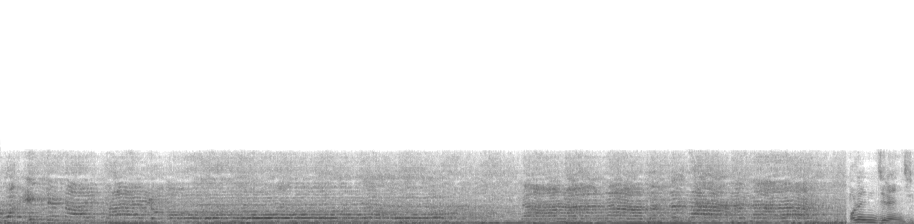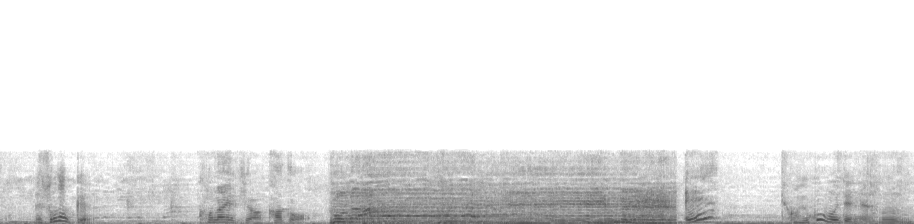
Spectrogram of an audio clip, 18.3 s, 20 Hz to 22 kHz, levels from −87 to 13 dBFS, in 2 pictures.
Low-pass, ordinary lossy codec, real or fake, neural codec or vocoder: 7.2 kHz; AAC, 48 kbps; fake; vocoder, 22.05 kHz, 80 mel bands, WaveNeXt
